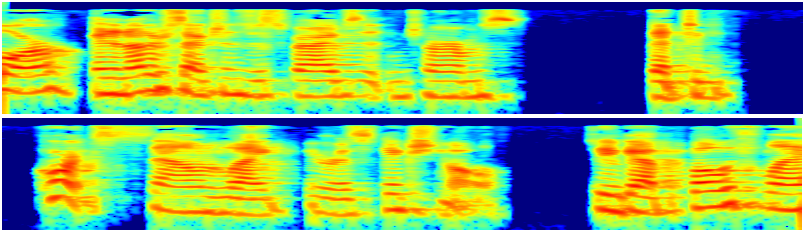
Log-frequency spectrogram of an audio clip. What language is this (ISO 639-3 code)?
eng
